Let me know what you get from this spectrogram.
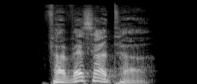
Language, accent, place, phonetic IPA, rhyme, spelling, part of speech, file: German, Germany, Berlin, [fɛɐ̯ˈvɛsɐtɐ], -ɛsɐtɐ, verwässerter, adjective, De-verwässerter.ogg
- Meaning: inflection of verwässert: 1. strong/mixed nominative masculine singular 2. strong genitive/dative feminine singular 3. strong genitive plural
